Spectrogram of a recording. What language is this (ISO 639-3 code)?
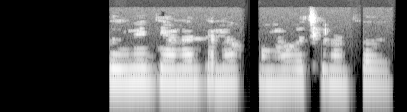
pus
